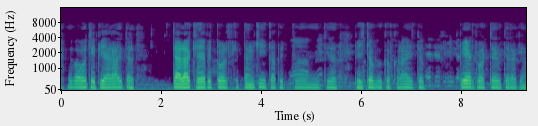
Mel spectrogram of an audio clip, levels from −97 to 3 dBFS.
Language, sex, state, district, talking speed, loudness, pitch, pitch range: Hindi, male, Chhattisgarh, Sarguja, 130 wpm, -32 LUFS, 140 Hz, 135-150 Hz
